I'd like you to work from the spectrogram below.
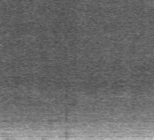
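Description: Bacon frying in a pan beside burgers on the cook, a steady broadband sizzle and crackle with no voices over it.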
